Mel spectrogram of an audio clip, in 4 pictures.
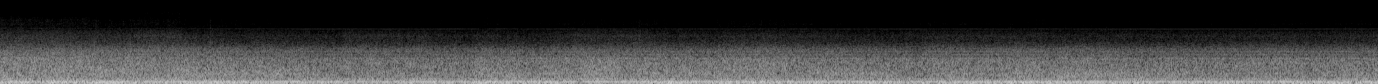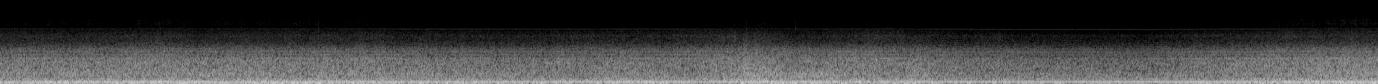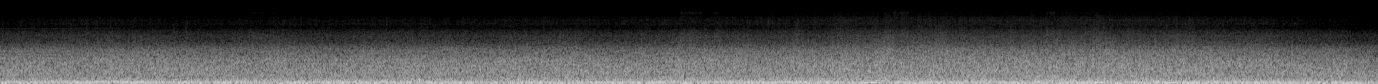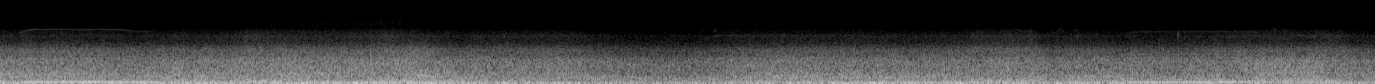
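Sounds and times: electric motor and propeller hum: 0.0s - 55.0s
wind rushing over camera: 0.0s - 55.0s.

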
